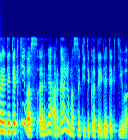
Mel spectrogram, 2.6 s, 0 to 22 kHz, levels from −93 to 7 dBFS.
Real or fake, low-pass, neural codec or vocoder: real; 7.2 kHz; none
